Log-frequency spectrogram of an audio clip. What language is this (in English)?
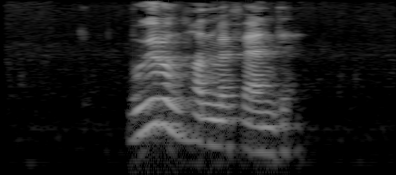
Turkish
